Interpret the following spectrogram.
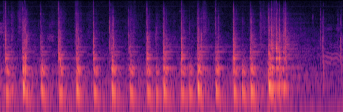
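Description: Background music of quick drum strokes, about four or five a second, each sliding down in pitch, ending with a louder stroke near the end.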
